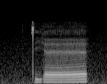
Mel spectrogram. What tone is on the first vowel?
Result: rising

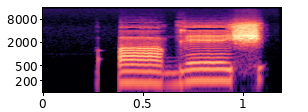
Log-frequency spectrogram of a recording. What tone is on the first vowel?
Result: low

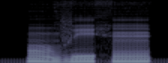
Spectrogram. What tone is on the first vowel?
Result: falling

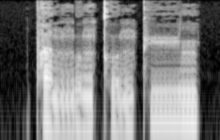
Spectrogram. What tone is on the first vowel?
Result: low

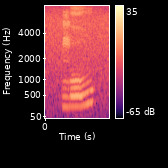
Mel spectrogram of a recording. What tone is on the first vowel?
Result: rising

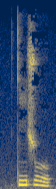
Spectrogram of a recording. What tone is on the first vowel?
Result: high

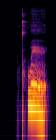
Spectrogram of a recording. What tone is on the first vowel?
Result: falling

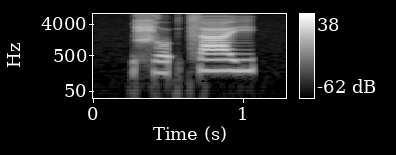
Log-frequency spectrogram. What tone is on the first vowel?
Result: low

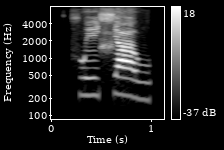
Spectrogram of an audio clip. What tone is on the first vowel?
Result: high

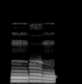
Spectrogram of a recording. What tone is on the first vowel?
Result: falling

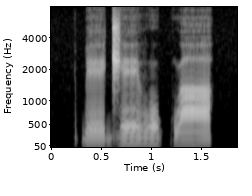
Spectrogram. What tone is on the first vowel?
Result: low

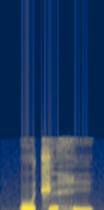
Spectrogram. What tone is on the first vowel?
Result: high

